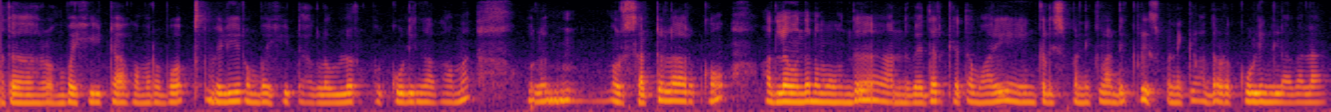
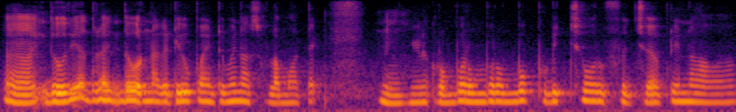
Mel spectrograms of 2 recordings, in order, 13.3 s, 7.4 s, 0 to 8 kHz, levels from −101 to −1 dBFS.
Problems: none marked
